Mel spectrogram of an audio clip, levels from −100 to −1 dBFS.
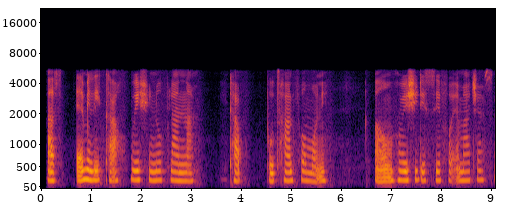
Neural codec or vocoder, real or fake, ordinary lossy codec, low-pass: none; real; none; 5.4 kHz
